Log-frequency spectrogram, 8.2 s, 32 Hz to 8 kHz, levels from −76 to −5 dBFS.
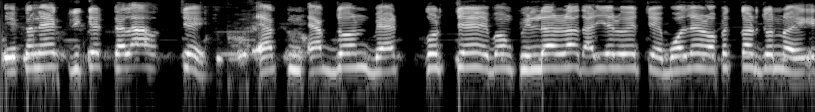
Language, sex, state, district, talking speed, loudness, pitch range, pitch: Bengali, male, West Bengal, Malda, 125 wpm, -14 LUFS, 260-295 Hz, 280 Hz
